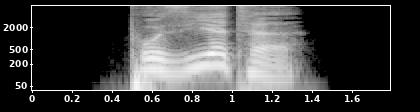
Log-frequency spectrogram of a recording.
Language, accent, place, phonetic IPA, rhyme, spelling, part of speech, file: German, Germany, Berlin, [poˈziːɐ̯tə], -iːɐ̯tə, posierte, verb, De-posierte.ogg
- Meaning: inflection of posieren: 1. first/third-person singular preterite 2. first/third-person singular subjunctive II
